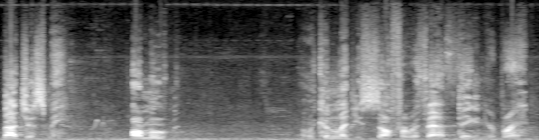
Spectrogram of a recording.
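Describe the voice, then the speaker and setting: An actor playing an eager, smug activist hacker in a video game, chatty and emphatic. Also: male voice, low voice, big pitch swings, moderate pace, a bit bright, slight background noise. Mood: smug, friendly. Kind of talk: video game dialogue acting.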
